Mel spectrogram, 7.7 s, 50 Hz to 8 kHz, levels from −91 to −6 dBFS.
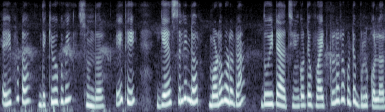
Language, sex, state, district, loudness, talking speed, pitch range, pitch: Odia, female, Odisha, Malkangiri, -17 LUFS, 155 wpm, 240-335 Hz, 270 Hz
